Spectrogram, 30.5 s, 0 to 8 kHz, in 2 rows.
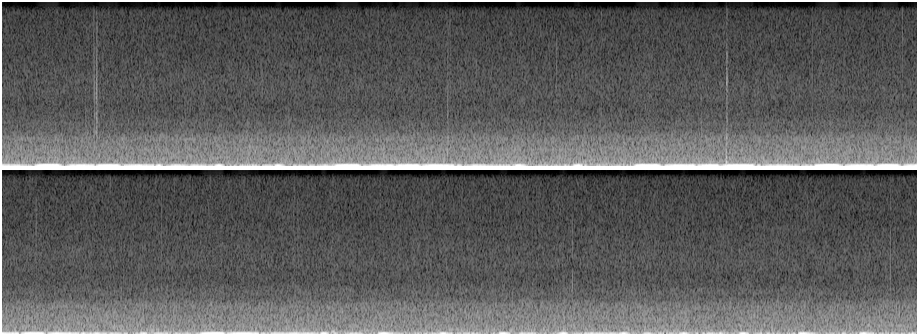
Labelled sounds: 25.5	30.4	vessel noise, 0 to 8.0 kHz

